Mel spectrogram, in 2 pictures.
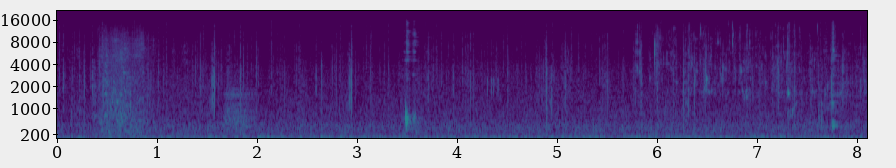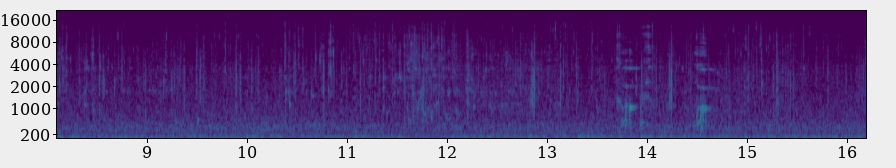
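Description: A wood fire crackles softly in a stove.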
